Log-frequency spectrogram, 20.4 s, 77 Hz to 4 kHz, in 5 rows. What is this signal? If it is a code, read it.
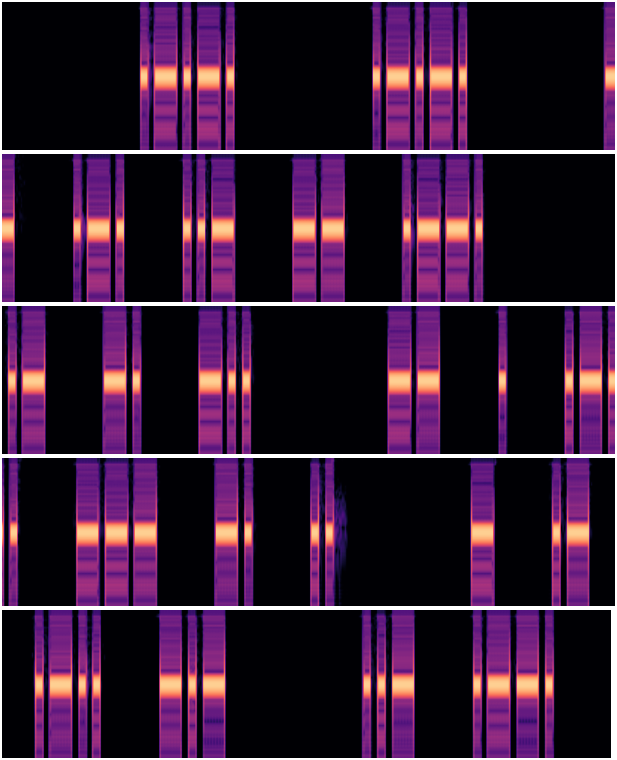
Morse code, heard as a keyed tone, about 25 wpm, spaced as for 15 wpm, 550 Hz. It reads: <AR> <AR> TRUMP AND MELONI TALK UP
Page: News Headlines in Morse Code at 15 WPM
